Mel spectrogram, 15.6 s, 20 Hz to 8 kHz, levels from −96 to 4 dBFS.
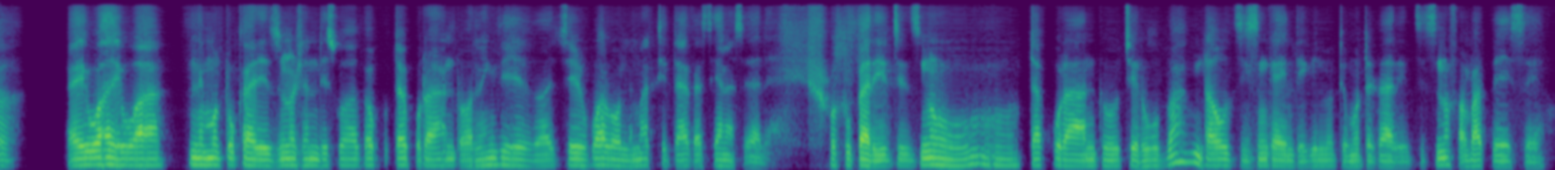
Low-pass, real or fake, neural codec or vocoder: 7.2 kHz; fake; codec, 16 kHz, about 1 kbps, DyCAST, with the encoder's durations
